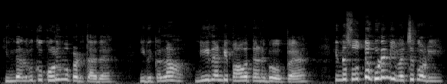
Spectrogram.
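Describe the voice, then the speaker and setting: A man's voice: high-pitched, lively intonation, fast, lo-fi sound. An actor playing a husband who angrily scolds his wife, then pleads with her. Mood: pleading. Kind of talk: TV serial dialogue.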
